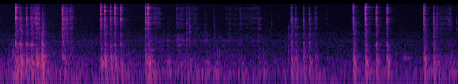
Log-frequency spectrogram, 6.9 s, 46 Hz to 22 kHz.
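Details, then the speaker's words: 1940-47 Linkert M35 #110 carburetor (Harley Knucklehead) during rebuild: reamer turned through the out-of-square throttle shaft bushings gives uneven bursts of sharp metallic clicks with quiet gaps, catching on a high spot. "the reamer tet's got in the throttle shaft bushings yeah you can hear the high spot in there but"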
